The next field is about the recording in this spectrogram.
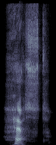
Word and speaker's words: höst: Fall in Swedish is höst.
